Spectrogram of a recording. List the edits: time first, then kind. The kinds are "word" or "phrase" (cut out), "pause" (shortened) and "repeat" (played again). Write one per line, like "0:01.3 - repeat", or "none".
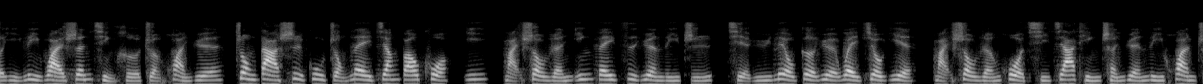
0:02.3 - pause
0:09.2 - word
